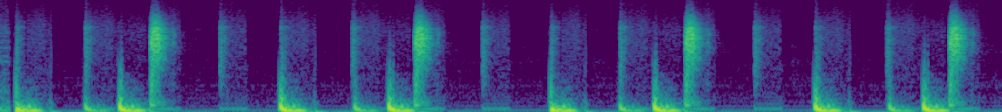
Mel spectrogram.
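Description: A punchy sampled drum loop plays back alone from an MPC sampler: kick and snare hits with crisp hi-hat accents repeating in a steady groove, slightly buzzy.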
